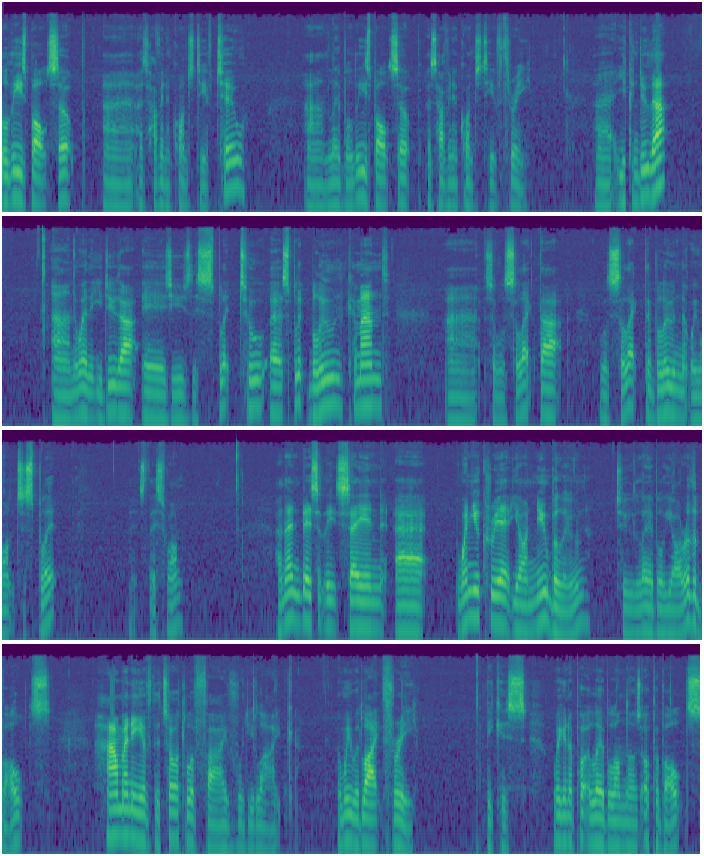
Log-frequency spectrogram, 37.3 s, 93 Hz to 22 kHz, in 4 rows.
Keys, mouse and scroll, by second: 1.8-2.7 scroll, 4.1-4.5 scroll, 7.7 scroll, 8.4-11.0 scroll, 16.0 click, 20.9 click, 35.3-37.3 middle drag.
